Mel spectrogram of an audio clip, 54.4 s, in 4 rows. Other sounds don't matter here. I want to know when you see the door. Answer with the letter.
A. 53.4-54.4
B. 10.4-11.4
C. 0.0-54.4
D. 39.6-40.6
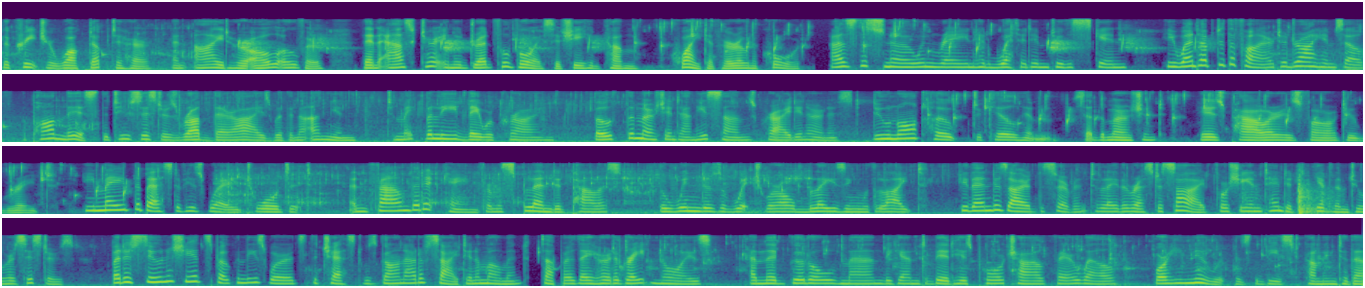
D.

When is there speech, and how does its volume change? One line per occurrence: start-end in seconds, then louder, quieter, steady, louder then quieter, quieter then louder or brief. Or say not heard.
0.0-54.4 steady.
